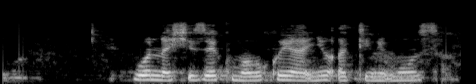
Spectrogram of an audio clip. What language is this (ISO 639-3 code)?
kin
